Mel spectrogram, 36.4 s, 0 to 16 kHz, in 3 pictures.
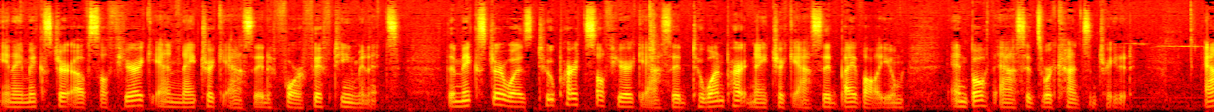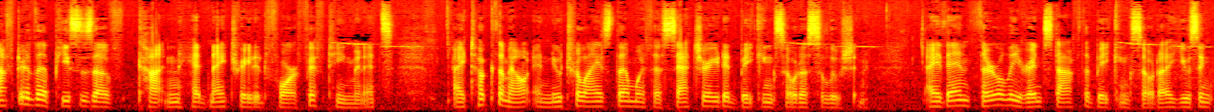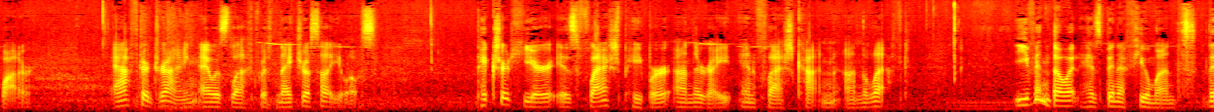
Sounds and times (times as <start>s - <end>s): Speech: 0.0s - 11.3s, 12.0s - 20.8s, 21.4s - 24.6s, 25.4s - 28.1s, 29.0s - 33.4s, 34.4s - 36.4s.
